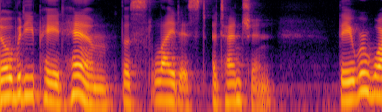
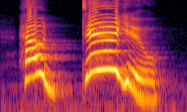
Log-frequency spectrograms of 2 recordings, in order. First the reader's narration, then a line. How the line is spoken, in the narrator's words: the figure shouted as she ran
